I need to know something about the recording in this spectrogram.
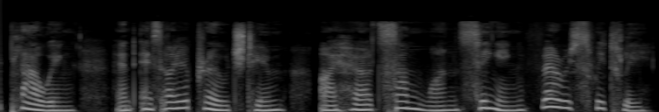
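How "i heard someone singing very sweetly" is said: plain reading voice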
